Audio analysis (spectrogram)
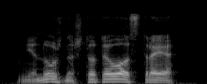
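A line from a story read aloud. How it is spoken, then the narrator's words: Grumbling. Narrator (Russian): проворчал он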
